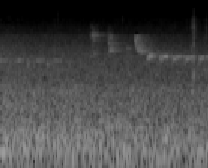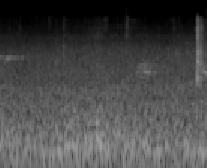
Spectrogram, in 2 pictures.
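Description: Birds calling over a steady low background noise: a few short high chirps, then a wavering whistled call about two seconds in. A single sharp click near the end.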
